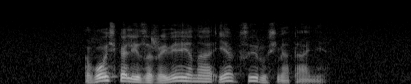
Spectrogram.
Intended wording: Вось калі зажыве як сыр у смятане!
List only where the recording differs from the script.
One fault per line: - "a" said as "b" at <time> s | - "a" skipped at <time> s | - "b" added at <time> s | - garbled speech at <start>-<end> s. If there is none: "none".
- "яна" added at 1.9 s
